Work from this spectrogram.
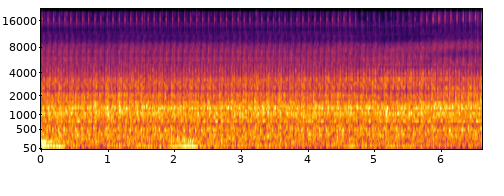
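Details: Honda CG Start 160 motorcycle single idling: busy uneven mechanical clatter over the exhaust, owner unsure if normal; cause not identified.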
